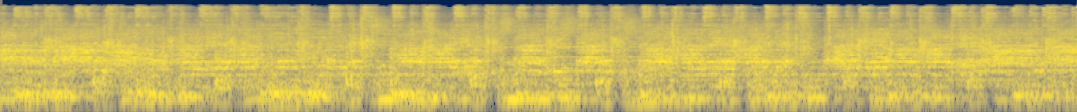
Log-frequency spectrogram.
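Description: Kirtan: a group of voices chanting in unison, with small brass hand cymbals (karatalas) clashing in a steady rhythm and low drum beats about twice a second.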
